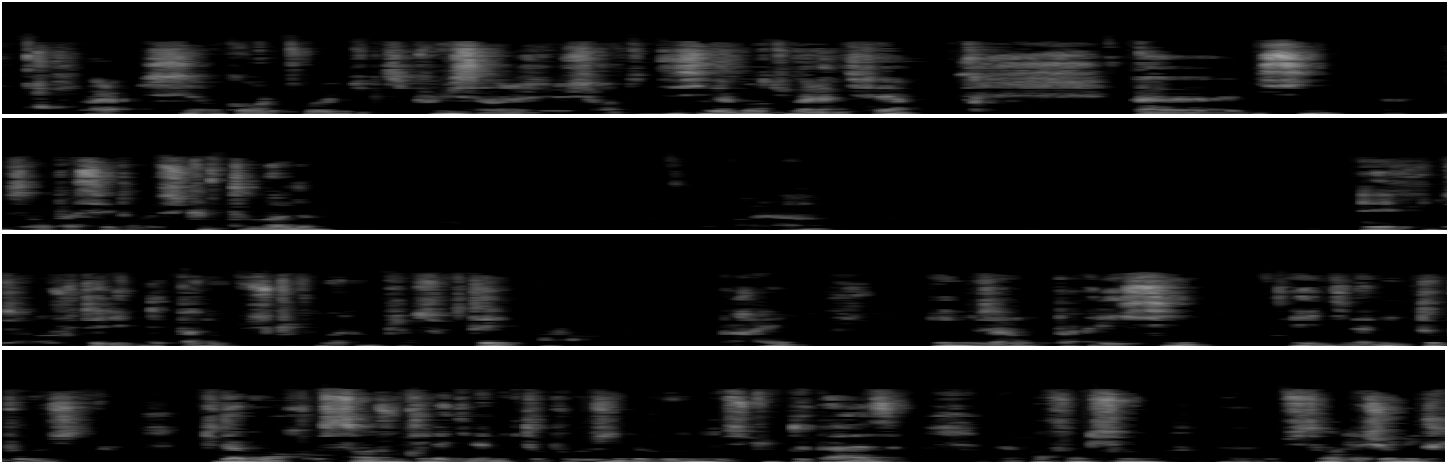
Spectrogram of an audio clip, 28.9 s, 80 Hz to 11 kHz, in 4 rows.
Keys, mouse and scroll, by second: 1.3-3.2 drag, 5.5-7.4 drag, 18.5-20.4 middle drag, 20.4-21.8 scroll up 2, 21.8-22.5 scroll up 1, 22.8-23.7 scroll down 2, 23.7-24.7 scroll up 2, 24.7-25.1 scroll up 1, 25.1 middle click, 25.8-27.0 scroll up 1, 27.0 scroll up 1, 27.2-27.9 scroll down 1, 27.4 Tab, 28.5 Tab.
